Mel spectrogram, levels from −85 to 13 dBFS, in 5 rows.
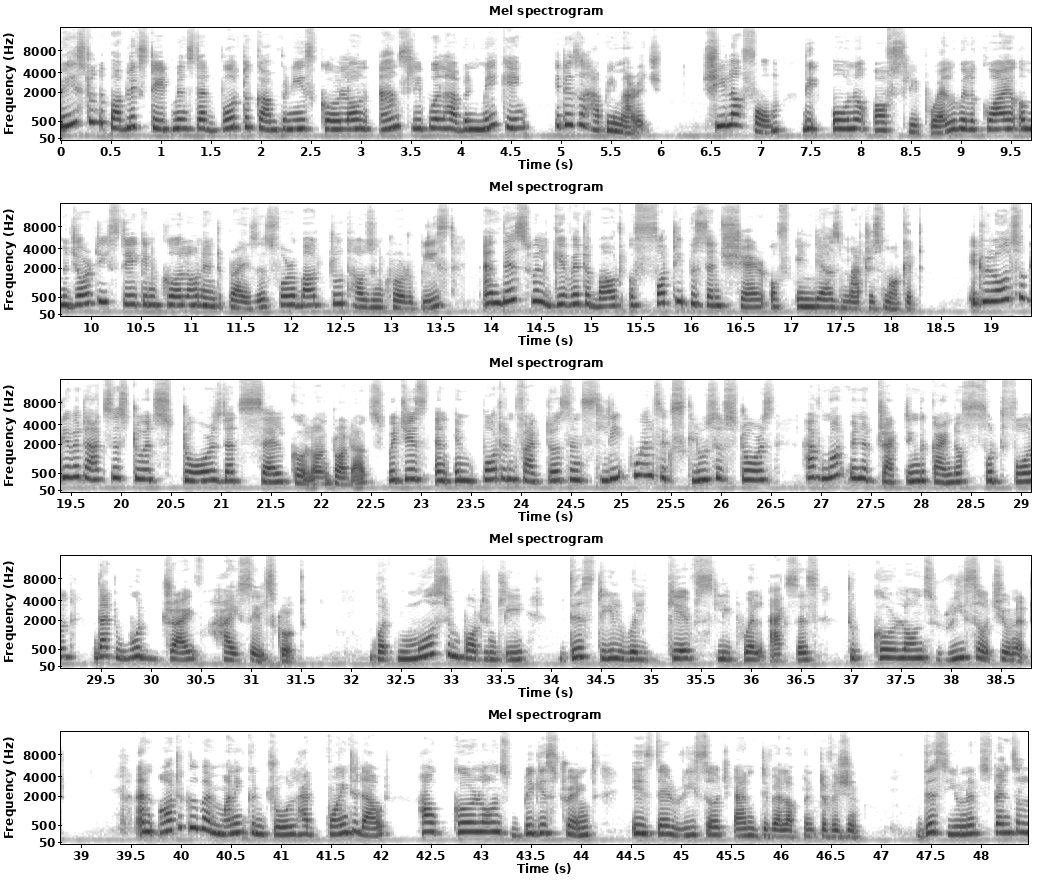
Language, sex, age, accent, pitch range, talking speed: English, female, 20-39, Indian, 210-290 Hz, 150 wpm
